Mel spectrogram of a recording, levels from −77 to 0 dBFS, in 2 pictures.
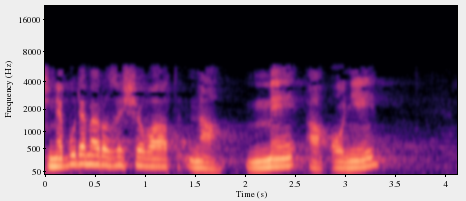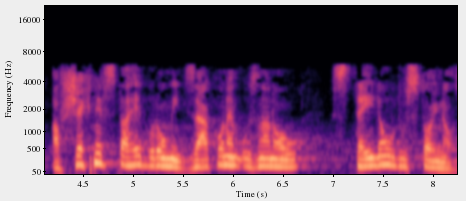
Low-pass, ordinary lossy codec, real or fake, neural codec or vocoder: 7.2 kHz; MP3, 24 kbps; real; none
